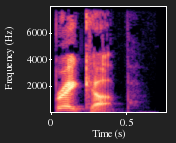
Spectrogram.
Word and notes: breakup: anglais

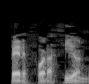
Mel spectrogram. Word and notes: perforación: espagnol

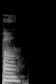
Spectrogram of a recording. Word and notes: pain: francais

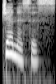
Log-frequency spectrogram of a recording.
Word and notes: genesis: anglais

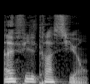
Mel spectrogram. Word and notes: infiltration: francais

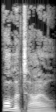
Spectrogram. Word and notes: void: anglais

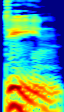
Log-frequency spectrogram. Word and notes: dean: anglais

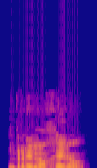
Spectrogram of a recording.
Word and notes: relojero: espagnol

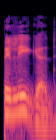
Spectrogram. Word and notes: beleaguered: anglais

